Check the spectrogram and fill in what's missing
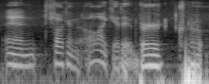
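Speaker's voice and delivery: ordinary delivery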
